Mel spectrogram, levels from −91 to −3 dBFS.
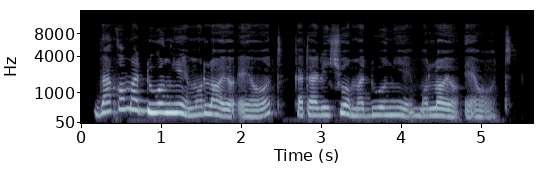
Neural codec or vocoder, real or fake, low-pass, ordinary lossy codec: none; real; 10.8 kHz; none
